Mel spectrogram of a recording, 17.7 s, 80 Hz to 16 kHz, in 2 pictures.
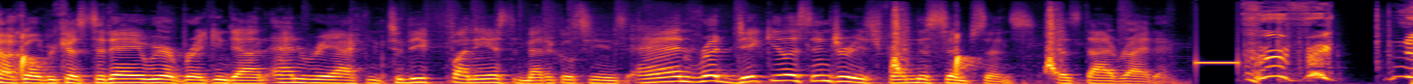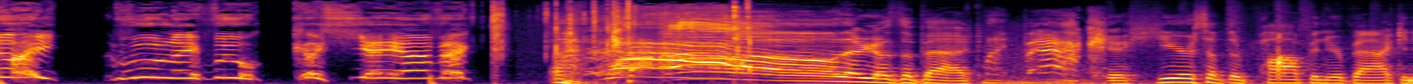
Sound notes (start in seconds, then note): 9.6 speaking in foreign language; 11.6 back cracking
